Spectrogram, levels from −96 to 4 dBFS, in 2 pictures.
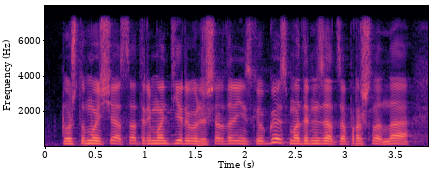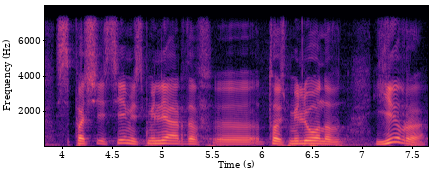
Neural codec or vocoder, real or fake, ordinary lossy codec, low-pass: none; real; none; 7.2 kHz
